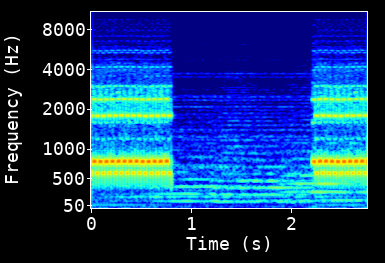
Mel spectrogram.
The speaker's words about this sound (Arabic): في تلك الأثناء رن الهاتف.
